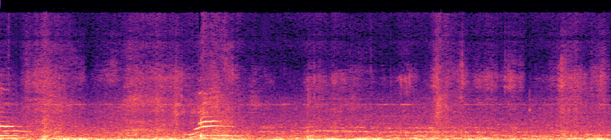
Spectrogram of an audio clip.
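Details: Cat walking outside with a companion, uttering a brief upward-sliding meow early on, with fainter mews before and after over heavy low-pitched background noise.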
